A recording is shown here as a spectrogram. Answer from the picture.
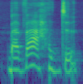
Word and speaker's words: bavarde: Donc ici, par exemple, bavar bavarde. Donc ici, je prononce le D, ce n'est pas le E, c'est le D.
